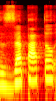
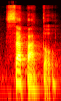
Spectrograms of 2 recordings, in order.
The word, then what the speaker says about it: zapato: we just learned how the Z sounds like the American S. So that was words like, instead of saying zapato, it is zapato.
